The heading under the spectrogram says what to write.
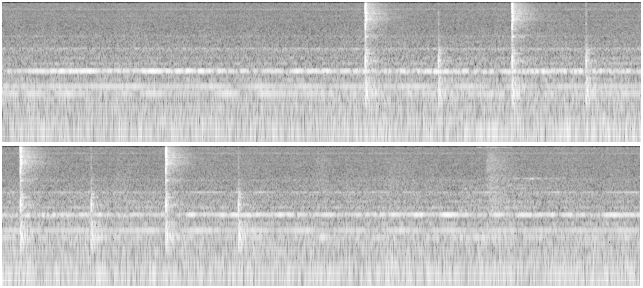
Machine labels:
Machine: valve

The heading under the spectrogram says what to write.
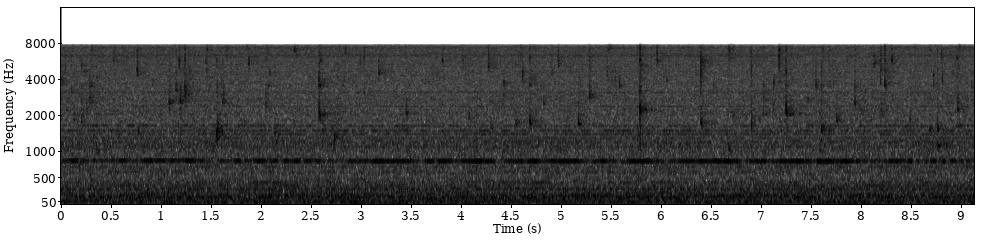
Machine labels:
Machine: pump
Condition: normal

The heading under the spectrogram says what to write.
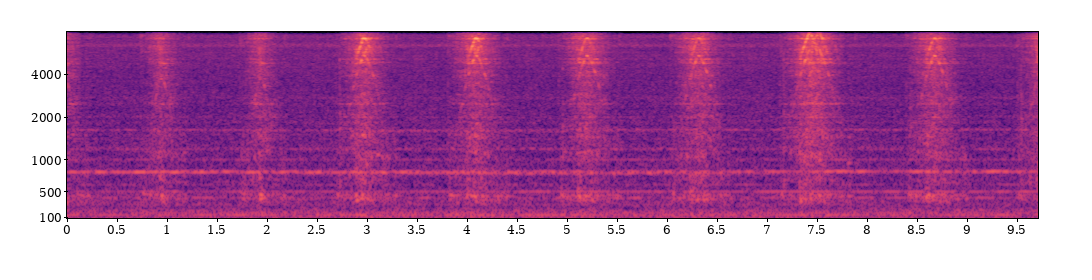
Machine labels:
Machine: slide rail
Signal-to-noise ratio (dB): 6 dB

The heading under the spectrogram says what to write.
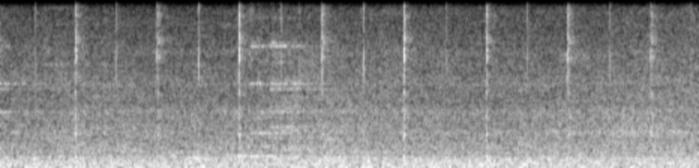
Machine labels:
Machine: valve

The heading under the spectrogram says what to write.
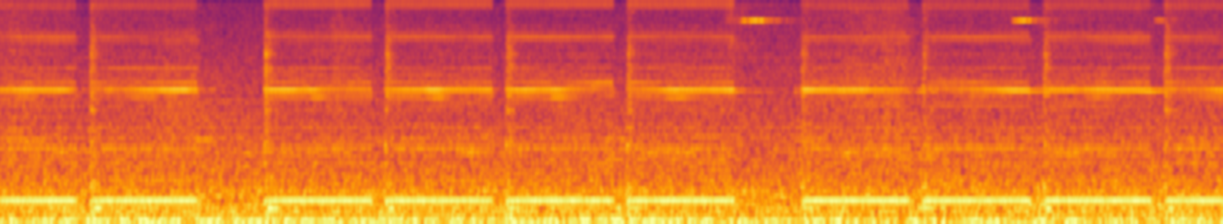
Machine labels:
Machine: slide rail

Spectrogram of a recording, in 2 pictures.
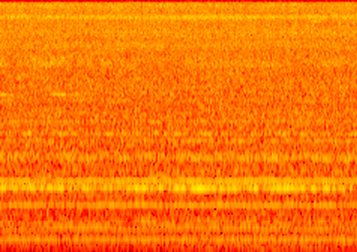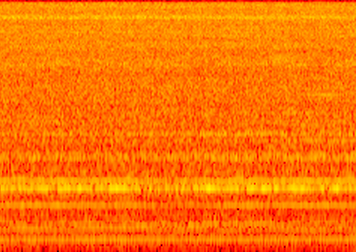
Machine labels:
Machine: fan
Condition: normal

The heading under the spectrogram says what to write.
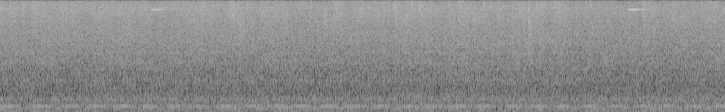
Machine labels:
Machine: pump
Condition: normal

